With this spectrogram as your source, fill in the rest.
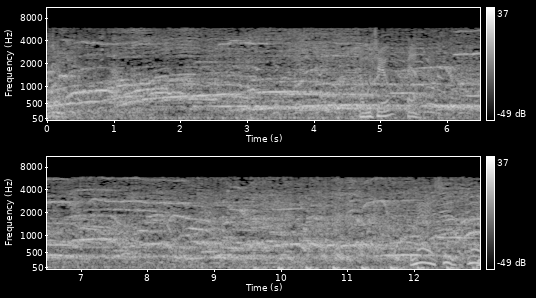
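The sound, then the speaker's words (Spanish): A large crowd in Bosnia chants and shouts the name Messi as Cristiano Ronaldo arrives with the Portugal national team, many voices overlapping in a loud, continuous roar with rising and falling calls that never let up across the whole stretch. “Que llega Cristiano con la selección de Portugal a Bosnia y gritan Messi.”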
